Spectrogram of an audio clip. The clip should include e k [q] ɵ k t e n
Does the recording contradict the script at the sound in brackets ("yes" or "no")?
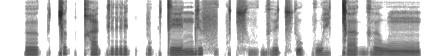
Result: yes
